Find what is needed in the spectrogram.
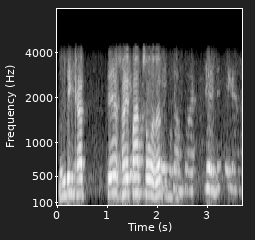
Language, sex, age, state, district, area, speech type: Nepali, male, 30-45, West Bengal, Alipurduar, urban, conversation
